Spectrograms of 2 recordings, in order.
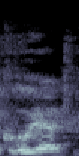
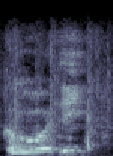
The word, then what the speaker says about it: Kaluuya: Daniel Kaluuya, I think that's how you pronounce his name. Kaluuya.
